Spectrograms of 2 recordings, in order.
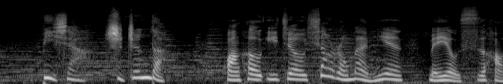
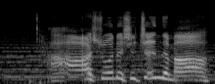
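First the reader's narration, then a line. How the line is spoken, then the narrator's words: King, stern then hesitant. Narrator (Chinese): 国王厉声呵斥，有些迟疑地质问皇后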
